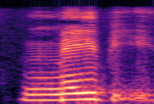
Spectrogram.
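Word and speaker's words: Maeby: Her name is Maybe, spelled M A E B Y. Sounds like the word maybe.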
